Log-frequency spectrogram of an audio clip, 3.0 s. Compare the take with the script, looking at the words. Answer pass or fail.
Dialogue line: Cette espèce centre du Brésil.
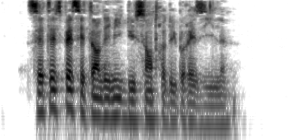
fail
